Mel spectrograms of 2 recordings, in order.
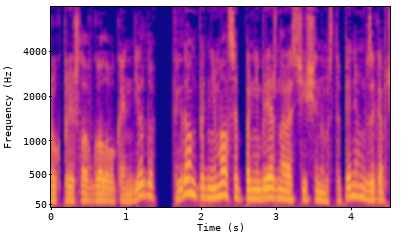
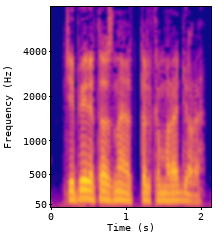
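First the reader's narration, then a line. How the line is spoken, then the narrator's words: Gloomy. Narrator (Russian): мрачно сообщил Бенг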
